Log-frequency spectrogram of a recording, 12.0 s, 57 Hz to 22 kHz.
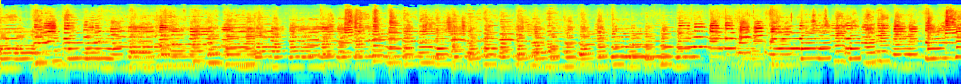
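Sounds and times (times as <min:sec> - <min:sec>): street brass band playing: 0:00.0 - 0:12.0.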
